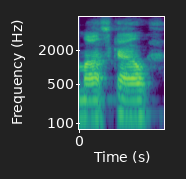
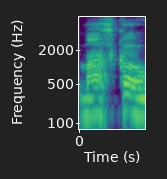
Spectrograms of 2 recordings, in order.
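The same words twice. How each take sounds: First: The last syllable does not rhyme with Costco. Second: The last syllable rhymes with Costco. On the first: This is how outsiders say it. The speaker calls it wrong. "rather than Moscow" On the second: This is how the local people say it. The speaker calls it right. "the locals say you pronounce it Moscow ... They want the name ... to rhyme with Costco"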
